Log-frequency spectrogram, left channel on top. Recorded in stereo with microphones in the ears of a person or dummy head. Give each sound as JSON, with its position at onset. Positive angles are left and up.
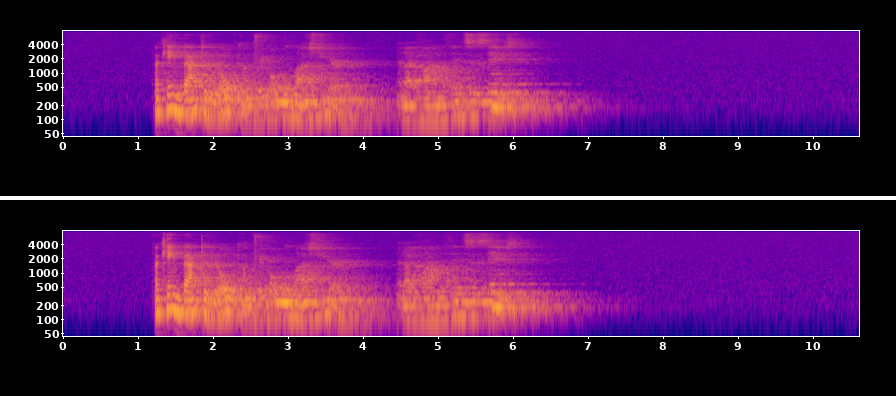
{"t": 1.2, "sound": "a man speaking", "side_deg": -20, "distance_m": 0.5}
